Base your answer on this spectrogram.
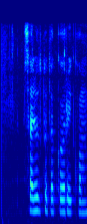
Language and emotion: Russian, neutral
